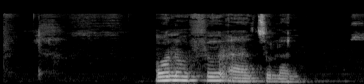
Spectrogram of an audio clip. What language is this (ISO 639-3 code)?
ewo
